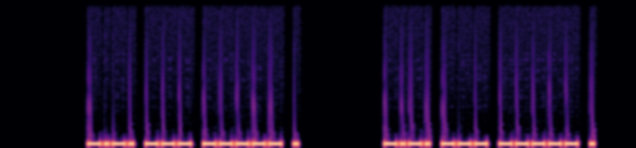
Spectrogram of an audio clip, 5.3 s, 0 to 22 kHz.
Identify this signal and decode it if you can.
Morse code, heard as a keyed tone, about 36 wpm, 700 Hz. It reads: CO0E CO0E
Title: DXCC-100 Call Signs - 4 Characters - Repeated 3x - 35wpm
